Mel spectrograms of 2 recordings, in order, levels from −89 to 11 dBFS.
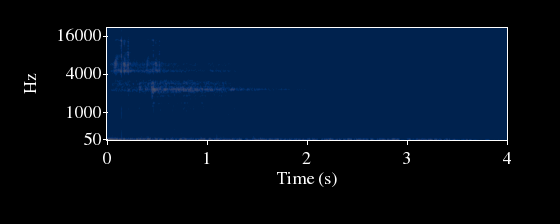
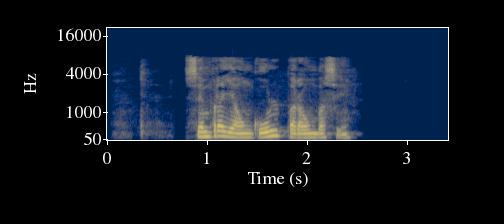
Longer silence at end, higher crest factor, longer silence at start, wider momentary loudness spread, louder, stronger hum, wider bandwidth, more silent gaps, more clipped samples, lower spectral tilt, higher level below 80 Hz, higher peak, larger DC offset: second, 0.05 s vs 1 s; first, 24 dB vs 16 dB; second, 0 s vs 0.8 s; about the same, 8 LU vs 10 LU; second, -63 LUFS vs -14 LUFS; neither; first, 16.5 kHz vs 8 kHz; neither; neither; second, 0.5 dB/octave vs -6 dB/octave; second, -76 dBFS vs -54 dBFS; second, -42 dBFS vs 0 dBFS; neither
